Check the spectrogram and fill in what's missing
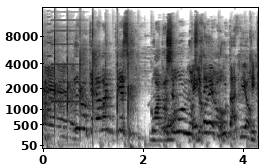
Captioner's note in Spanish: aplauden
